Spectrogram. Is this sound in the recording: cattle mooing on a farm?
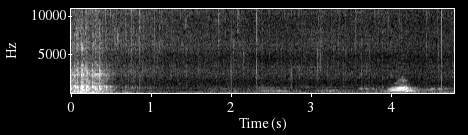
no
